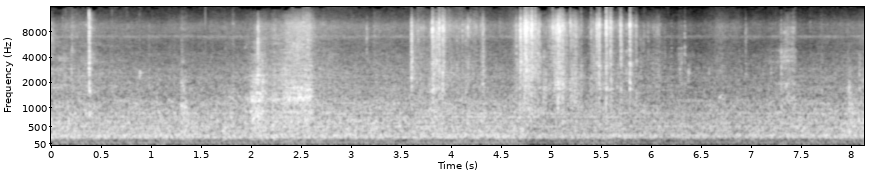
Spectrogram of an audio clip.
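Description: Metal spring-release ice cream scoop scraping cookie dough from a mixing bowl and releasing it onto a parchment-lined baking sheet: scattered short clicks and brief scrapes over a steady low hiss.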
